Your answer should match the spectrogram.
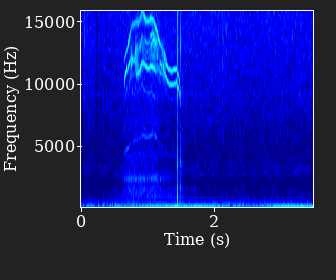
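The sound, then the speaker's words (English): A steady low rumble fills the inside of a car, recorded on a phone, with a faint high squeal early on and a single soft click; no one speaks. “It's just my phone in my car.”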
